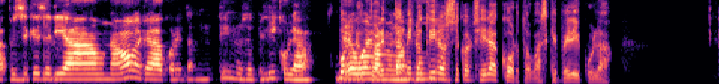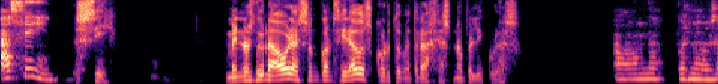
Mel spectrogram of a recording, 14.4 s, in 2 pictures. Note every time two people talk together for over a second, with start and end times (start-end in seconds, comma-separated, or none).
3.3-4.6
